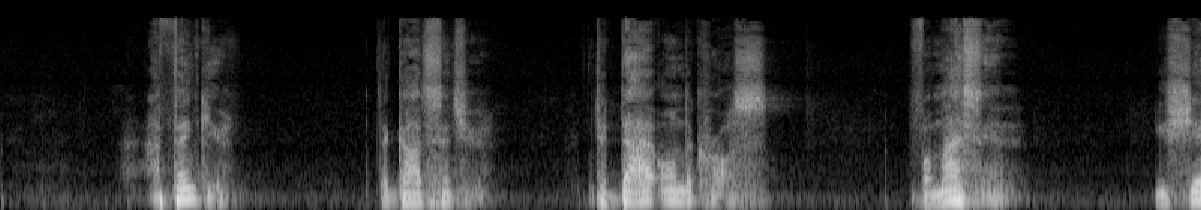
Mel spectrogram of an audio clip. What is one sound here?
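A man preaches through a microphone in short, emphatic phrases with pauses between them.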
